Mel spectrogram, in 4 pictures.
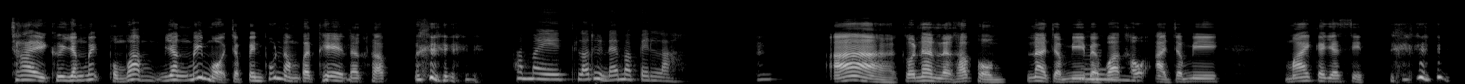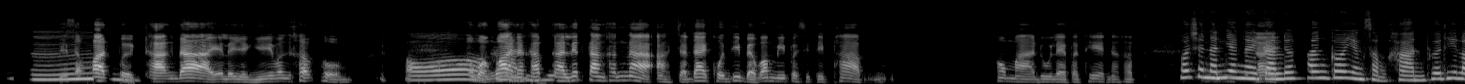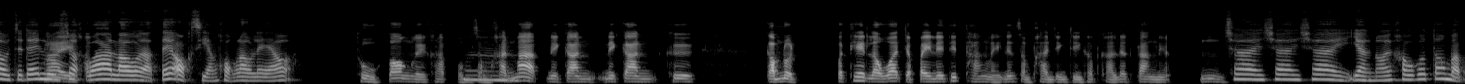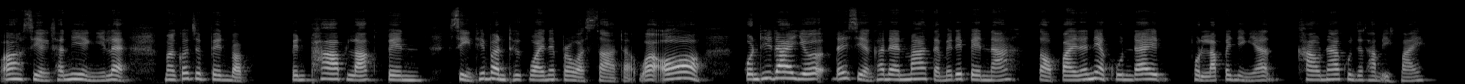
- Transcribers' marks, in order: chuckle; chuckle; chuckle
- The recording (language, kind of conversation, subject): Thai, unstructured, คุณคิดว่าการเลือกตั้งมีความสำคัญแค่ไหนต่อประเทศ?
